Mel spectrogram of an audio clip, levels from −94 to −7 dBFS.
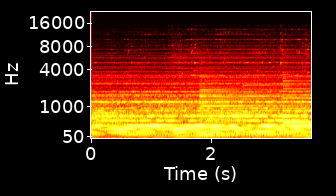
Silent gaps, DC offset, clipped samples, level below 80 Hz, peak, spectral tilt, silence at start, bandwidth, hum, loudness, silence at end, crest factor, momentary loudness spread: none; 0.4%; under 0.1%; -42 dBFS; -6 dBFS; -8.5 dB/octave; 0 s; 10.5 kHz; none; -18 LUFS; 0 s; 12 dB; 2 LU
